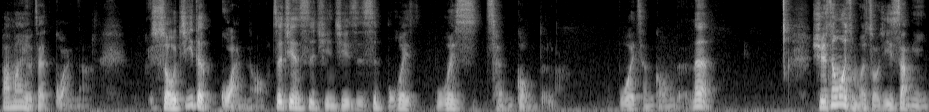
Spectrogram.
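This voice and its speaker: A man with a Taiwanese accent and medium pitch speaks at a moderate pace, somewhat breathy, with lively intonation. His loudness swings widely, and his pauses are long and frequent. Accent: Taiwanese Mandarin. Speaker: high school English teacher. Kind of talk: casual chat.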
